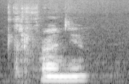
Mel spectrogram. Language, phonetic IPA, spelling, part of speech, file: Polish, [ˈtr̥fãɲɛ], trwanie, noun, LL-Q809 (pol)-trwanie.wav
